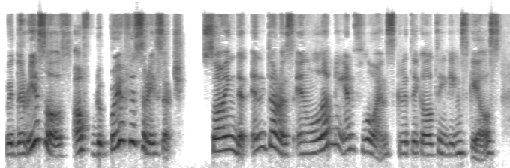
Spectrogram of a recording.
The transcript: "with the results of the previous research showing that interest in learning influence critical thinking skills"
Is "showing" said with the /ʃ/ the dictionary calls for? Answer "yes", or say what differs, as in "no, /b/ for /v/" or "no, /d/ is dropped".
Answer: no, /s/ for /ʃ/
